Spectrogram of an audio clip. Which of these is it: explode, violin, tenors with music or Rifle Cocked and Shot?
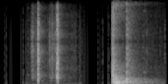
Rifle Cocked and Shot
